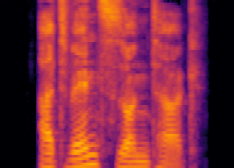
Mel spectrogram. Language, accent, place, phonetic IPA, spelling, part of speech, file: German, Germany, Berlin, [atˈvɛnt͡sˌzɔntaːk], Adventssonntag, noun, De-Adventssonntag.ogg
- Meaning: Advent Sunday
